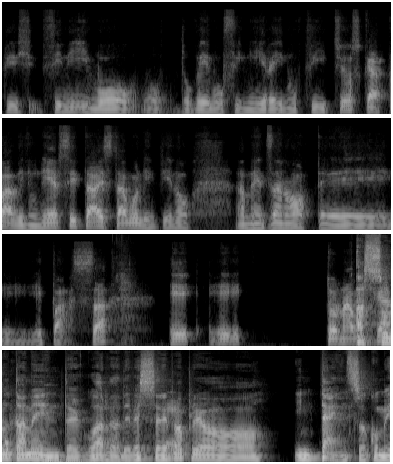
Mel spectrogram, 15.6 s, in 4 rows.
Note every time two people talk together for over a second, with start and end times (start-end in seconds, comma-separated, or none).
none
